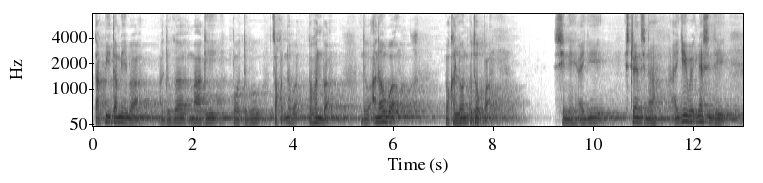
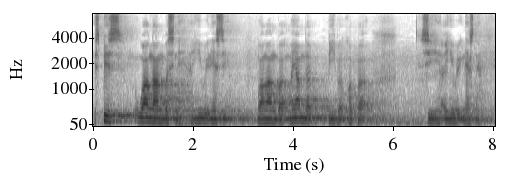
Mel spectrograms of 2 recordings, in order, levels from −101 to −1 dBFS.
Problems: echo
